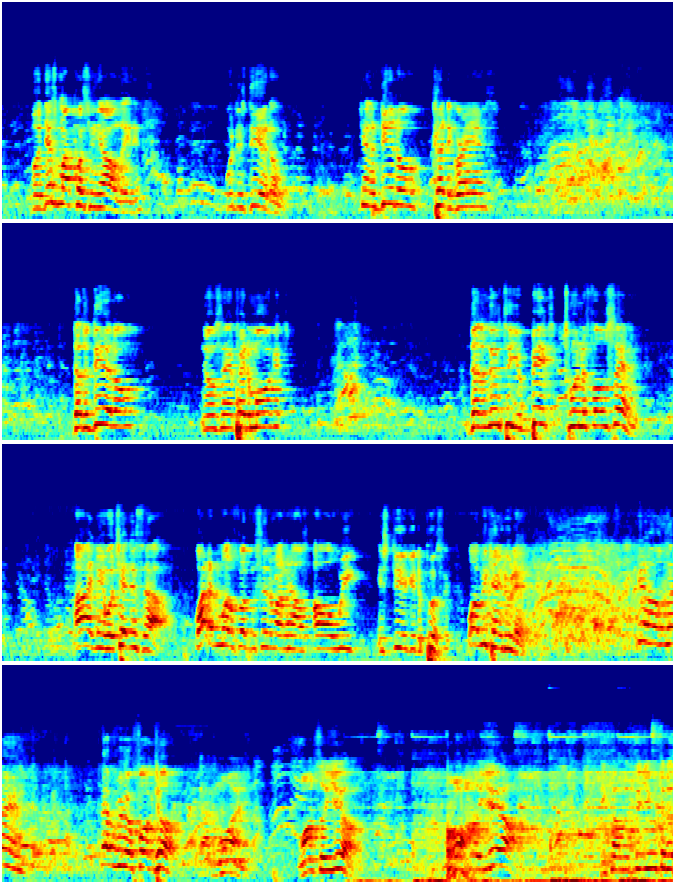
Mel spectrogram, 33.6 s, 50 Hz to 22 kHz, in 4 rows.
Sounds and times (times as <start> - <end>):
Speech: 10.9 - 23.4.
